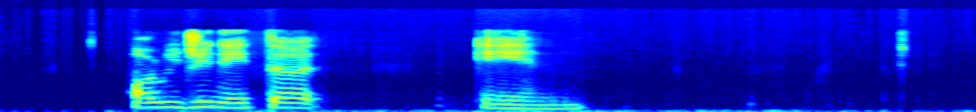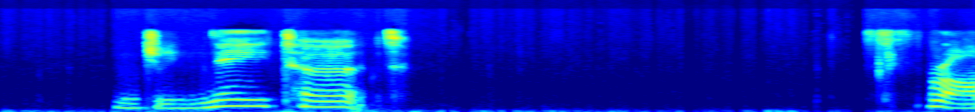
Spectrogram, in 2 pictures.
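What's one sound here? A woman speaks calmly and clearly into a close microphone, in short phrases.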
